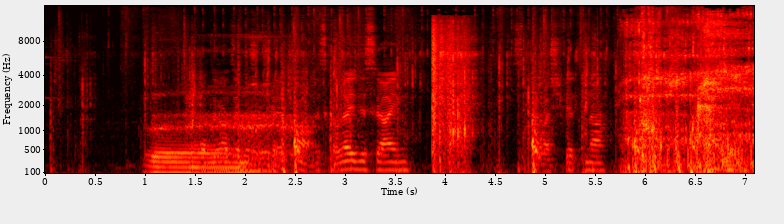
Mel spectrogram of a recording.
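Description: A zombie groans nearby.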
